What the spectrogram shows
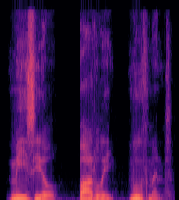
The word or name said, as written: mesial (bodily) movement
